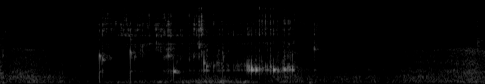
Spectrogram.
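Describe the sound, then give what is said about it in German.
Seko sparkling wine is poured from a just-opened bottle into a glass in a short burst of splashing and gurgling lasting about two seconds, opening with a couple of sharp clicks and fading to a faint fizz. “Jetzt öffne ich gerade mal die Flasche und schenke einen Schluck ein.”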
